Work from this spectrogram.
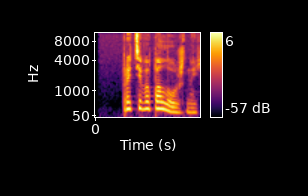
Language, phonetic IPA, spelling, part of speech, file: Russian, [prətʲɪvəpɐˈɫoʐnɨj], противоположный, adjective, Ru-противоположный.ogg
- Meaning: 1. opposite 2. contrary, opposed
